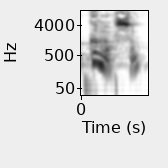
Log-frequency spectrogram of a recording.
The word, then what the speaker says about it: commençons: For verbs in CER, it is necessary to add a cedilla to the C at the first person plural to keep the sound s. Otherwise, it would be pronounced que. Nous commençons, we begin.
